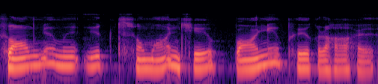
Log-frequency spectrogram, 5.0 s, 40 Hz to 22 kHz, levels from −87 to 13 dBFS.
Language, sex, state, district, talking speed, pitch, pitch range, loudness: Hindi, male, Haryana, Rohtak, 105 wpm, 135 Hz, 125-155 Hz, -21 LUFS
